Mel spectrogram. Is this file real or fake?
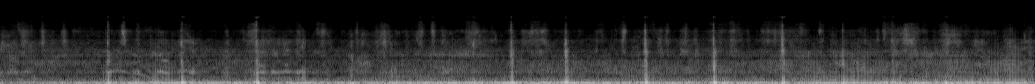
fake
